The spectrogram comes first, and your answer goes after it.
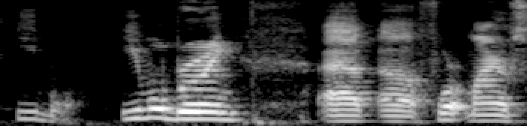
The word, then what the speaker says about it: Ybel: And the person who sent me the beer, I actually commented, I'm not quite sure how to pronounce the name, and he actually told me, so it's Ybel.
